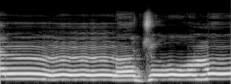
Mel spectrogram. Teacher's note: یہاں پر را کو موٹا پڑھیں گے کیونکہ را کے اوپر زبر ہے، اور یہاں نون کے اوپر تشدید ہے تو اس کے اندر غنہ کر کے پڑھیں گے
